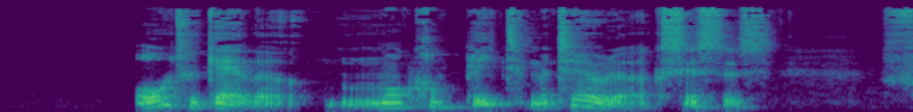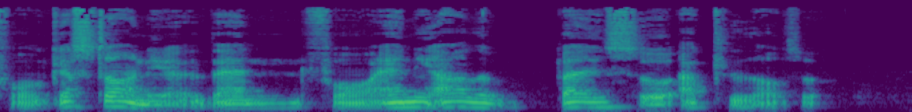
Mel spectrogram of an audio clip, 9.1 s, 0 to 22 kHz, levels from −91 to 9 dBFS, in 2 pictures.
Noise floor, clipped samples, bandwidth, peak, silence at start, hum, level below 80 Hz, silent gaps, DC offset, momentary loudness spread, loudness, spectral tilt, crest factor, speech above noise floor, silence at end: -83 dBFS; under 0.1%; 17 kHz; -10 dBFS; 0.7 s; none; -68 dBFS; none; under 0.1%; 10 LU; -29 LUFS; -4 dB/octave; 20 dB; 54 dB; 0.45 s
